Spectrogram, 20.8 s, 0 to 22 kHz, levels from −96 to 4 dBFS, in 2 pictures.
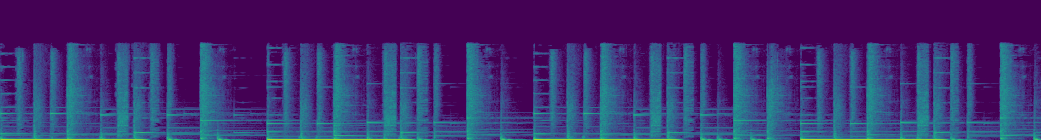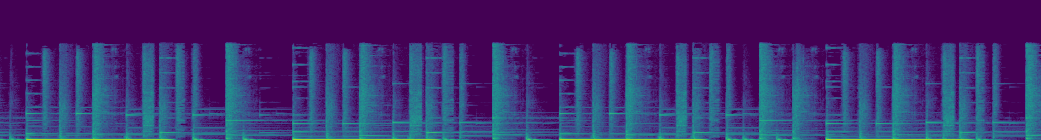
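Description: Nothing goes wrong anywhere in this one, so there's no fault to walk through.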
